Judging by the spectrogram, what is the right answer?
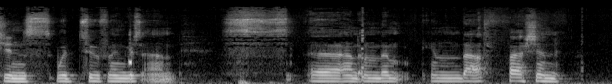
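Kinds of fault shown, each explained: Damaged data in a compressed stream: corrupted bytes make the decoder misread frames and lose sync until it finds the next valid header, producing short glitches of about 45 ms at 1.27–1.31 s, 3.59–3.64 s and 5.79–5.84 s.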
